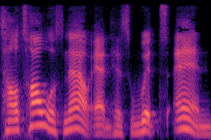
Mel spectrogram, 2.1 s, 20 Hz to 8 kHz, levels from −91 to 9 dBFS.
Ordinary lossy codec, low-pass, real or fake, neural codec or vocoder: MP3, 48 kbps; 7.2 kHz; fake; codec, 16 kHz, 0.8 kbps, ZipCodec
